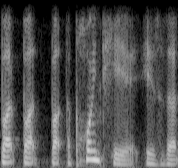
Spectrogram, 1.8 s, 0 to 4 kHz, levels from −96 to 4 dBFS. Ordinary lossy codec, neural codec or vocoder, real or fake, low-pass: Opus, 24 kbps; none; real; 3.6 kHz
